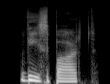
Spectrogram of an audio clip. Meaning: bank, riverside, shore, coast, seaside, beach, waterfront
- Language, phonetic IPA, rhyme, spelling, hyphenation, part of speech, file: Hungarian, [ˈviːspɒrt], -ɒrt, vízpart, víz‧part, noun, Hu-vízpart.ogg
